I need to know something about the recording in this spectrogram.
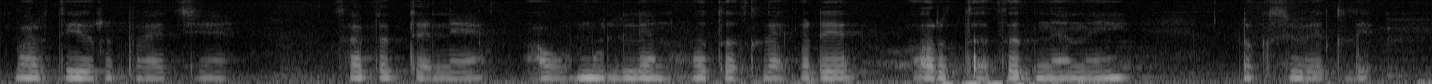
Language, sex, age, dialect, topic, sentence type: Marathi, female, 25-30, Standard Marathi, banking, statement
